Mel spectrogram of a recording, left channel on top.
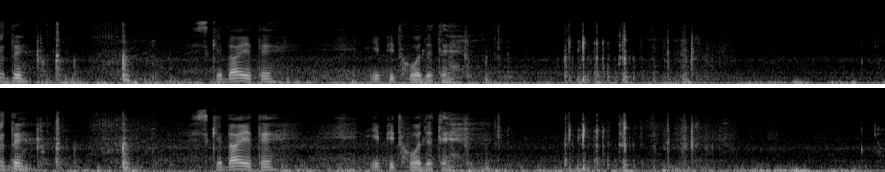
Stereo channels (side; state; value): both; normal; correlation 0.58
